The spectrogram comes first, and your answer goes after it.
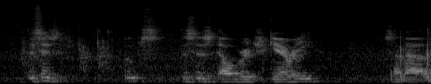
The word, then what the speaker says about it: Elbridge Gerry: ahead okay so this is oops this is Elbridge Gerry somehow the name for the turn became gerrymandering but that's how you pronounced his name apparently I've learned over the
